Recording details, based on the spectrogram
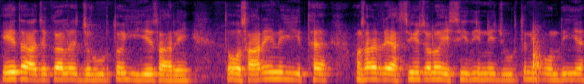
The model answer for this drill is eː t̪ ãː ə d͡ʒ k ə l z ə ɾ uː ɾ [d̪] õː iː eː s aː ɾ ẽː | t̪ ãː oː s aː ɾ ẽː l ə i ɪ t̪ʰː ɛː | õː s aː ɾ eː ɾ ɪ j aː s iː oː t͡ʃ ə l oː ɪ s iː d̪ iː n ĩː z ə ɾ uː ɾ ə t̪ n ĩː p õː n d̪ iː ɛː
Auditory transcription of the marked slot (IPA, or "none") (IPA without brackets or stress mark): t̪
